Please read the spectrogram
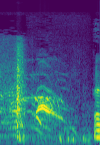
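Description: A single crash as a quad bike hits the top of a paddle steamer about a third of a second in, followed by a cluster of pitched tones that rise and fall for under a second.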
